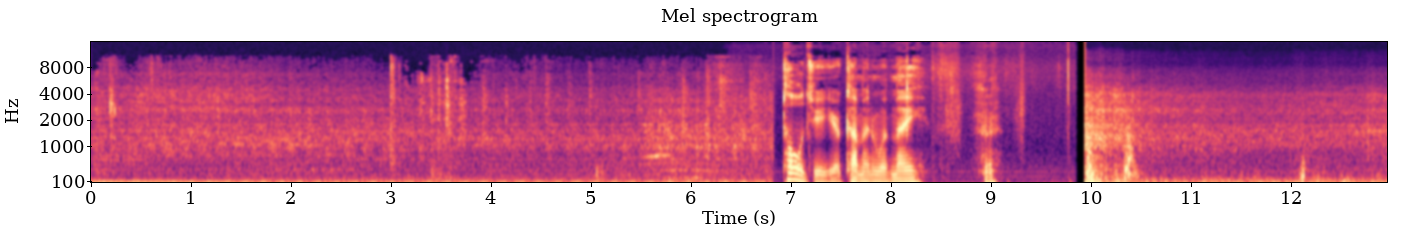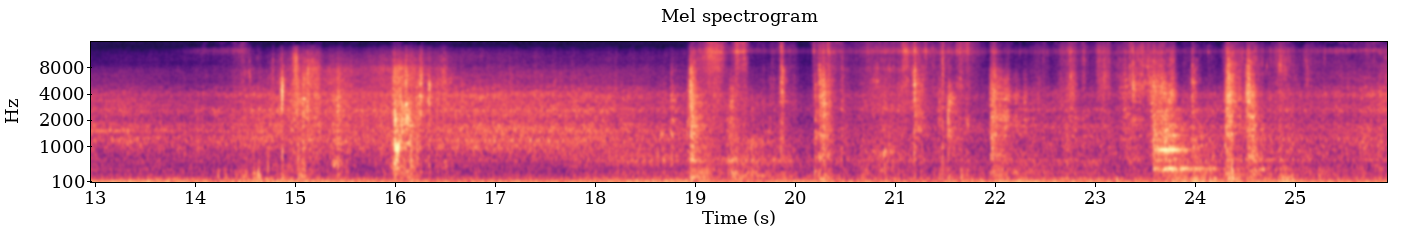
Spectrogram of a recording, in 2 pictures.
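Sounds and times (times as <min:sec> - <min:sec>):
truck engine drone: 0:00.0 - 0:06.8, 0:10.0 - 0:25.9
knocks and rattles: 0:02.8 - 0:06.8, 0:14.2 - 0:25.9.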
